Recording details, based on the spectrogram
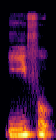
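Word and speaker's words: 姨夫: close পোশাক তাহলে উচ্চারণ একই মত হচ্ছে না শুধু টোনটা আলাদা এইযে দেখ এই টোনটা আলাদা শুধু এটা হচ্ছে দুই নাম্বার টন ইফ এরকম ইফ আর ওটা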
